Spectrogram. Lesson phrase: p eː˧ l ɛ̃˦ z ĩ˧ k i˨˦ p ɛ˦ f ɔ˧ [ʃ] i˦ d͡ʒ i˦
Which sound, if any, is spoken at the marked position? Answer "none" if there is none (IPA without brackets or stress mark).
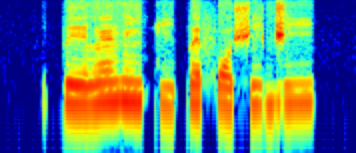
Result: ʃ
